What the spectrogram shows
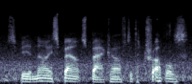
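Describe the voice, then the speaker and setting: A man's voice: sits low, fairly even intonation, moderate pace. A man commentating live on golf, following each putt with brief, approving remarks. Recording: loud crowd and outdoor noise. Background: crowd and outdoor ambience.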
